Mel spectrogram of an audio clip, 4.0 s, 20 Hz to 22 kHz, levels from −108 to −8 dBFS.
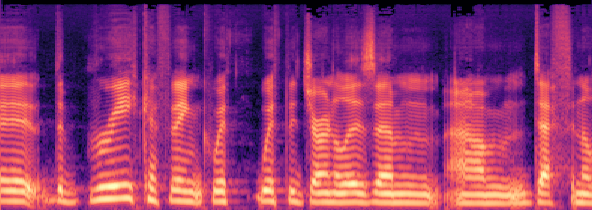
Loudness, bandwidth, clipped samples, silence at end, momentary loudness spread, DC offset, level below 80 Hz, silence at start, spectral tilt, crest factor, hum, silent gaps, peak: -17 LUFS; 19.5 kHz; under 0.1%; 0 s; 6 LU; under 0.1%; -58 dBFS; 0 s; -5 dB/octave; 14 dB; none; none; -2 dBFS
